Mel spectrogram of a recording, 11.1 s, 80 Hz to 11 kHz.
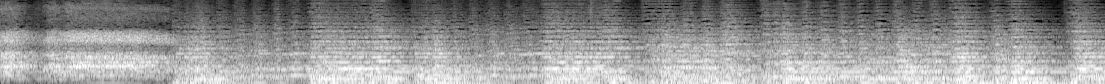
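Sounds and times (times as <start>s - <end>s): orchestral music: 0.0s - 11.0s.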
